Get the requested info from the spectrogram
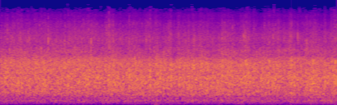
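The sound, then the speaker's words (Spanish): Loud, sustained applause from an audience for school rectors and teachers for their completed work, a dense steady wash of many hands clapping at once that holds evenly for several seconds without any voices rising above it. “Yo creía que ustedes, los rectores, ustedes, los maestros, se merecen hoy de nuestra parte, pero con el apoyo de ustedes, un fuerte aplauso por la labor cumplida.”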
